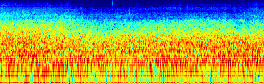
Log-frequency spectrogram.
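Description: Floodwater in a swollen creek pours over a dam with a loud, steady, broadband rush that never lets up, close and constant with no voices.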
